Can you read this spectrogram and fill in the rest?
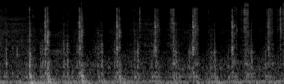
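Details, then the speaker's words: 1970 Ford Mustang Mach 1 at inspection, worked from the steering wheel: light dry clicks about every 0.4 seconds over a faint idle; steering column loose with much play, steering box worn or not properly connected. "steering column somewhat loose let's see so much play and you can hear you can hear the steering box not connected"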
